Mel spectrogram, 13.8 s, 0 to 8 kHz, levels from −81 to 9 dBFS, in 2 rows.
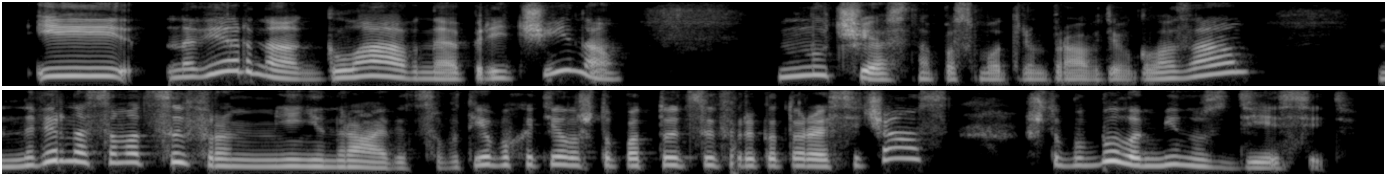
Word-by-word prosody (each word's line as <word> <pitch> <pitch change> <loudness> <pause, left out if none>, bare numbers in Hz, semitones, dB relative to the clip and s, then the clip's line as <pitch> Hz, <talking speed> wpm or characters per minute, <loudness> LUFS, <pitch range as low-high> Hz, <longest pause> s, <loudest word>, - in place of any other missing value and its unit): И, 260 +7 +6
наверно, 245 - +2
главная 210 +2 +2
причина, 200 - 0 0.8
ну, 270 +4 -2
честно 170 -4 +3
посмотрим 85 - -9
правде 85 -1 -6
в 80 - -14
глаза, 260 - 0 0.7
наверно, 305 - +1
сама 300 +1 0
цифра 295 -8 0
мне 190 0 -3
не 190 -1 -1
нравится. 160 -4 -2
Вот 165 +7 -15
я 240 - +3
бы 230 - -4
хотела, 235 -1 0
чтобы 210 -1 -1
от 210 0 -6
той 230 0 +3
цифры, 225 0 -3
которая 205 -1 +2
сейчас, 400 - -2 0.4
чтобы 220 -1 -5
было 290 0 +5
минус 210 -2 -3
10. 150 +1 -7
220 Hz, 130 wpm, -25 LUFS, 185-260 Hz, 0.8 s, И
